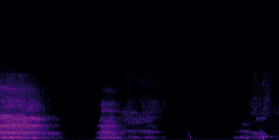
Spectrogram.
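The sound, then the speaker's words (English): A breathy yawn: a long drawn-in breath followed by a slower airy exhale, then a softer trailing breath, with no talking. “Did you yawn? Did I make you yawn? Yeah, I literally just yawned.”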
